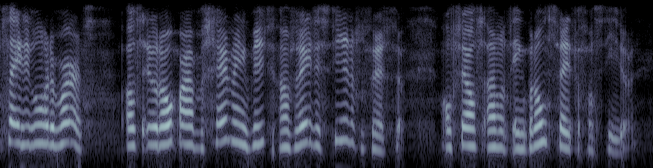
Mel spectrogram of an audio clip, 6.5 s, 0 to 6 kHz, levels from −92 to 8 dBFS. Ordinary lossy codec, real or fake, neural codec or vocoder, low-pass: Opus, 24 kbps; fake; autoencoder, 44.1 kHz, a latent of 192 numbers a frame, MeloTTS; 5.4 kHz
